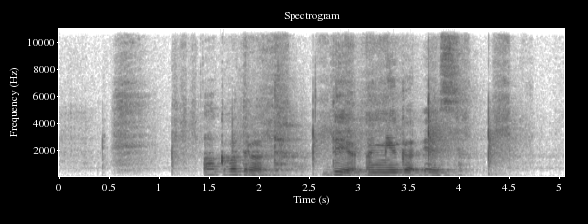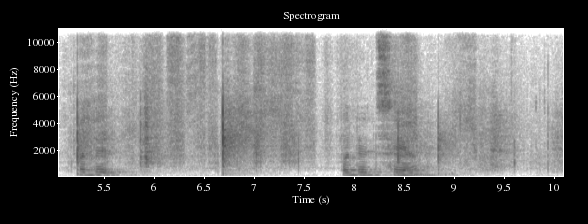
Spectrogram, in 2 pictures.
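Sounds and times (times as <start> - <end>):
chalk scratching on blackboard: 1.1 - 9.5
chalk tap on blackboard: 6.6 - 7.0.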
